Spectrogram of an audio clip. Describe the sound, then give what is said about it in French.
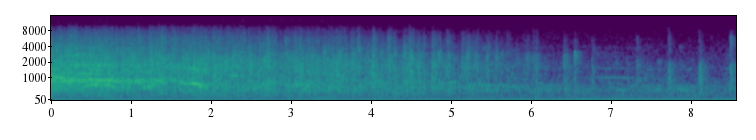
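Audience applause for an interpreter during a talk: dense, loud clapping that is strongest at the start, then slowly thins and fades over several seconds. “Est-ce qu'on peut acclamer mon interprète?”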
